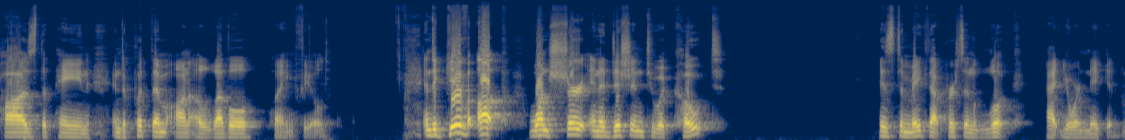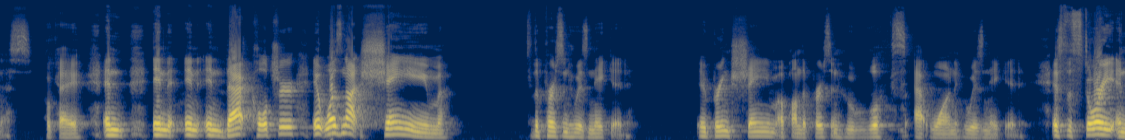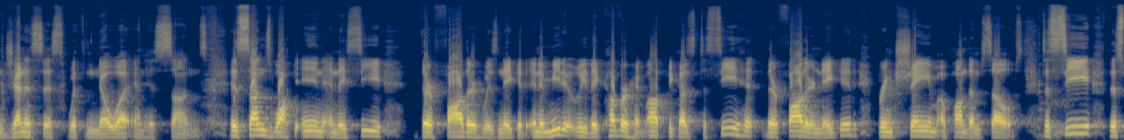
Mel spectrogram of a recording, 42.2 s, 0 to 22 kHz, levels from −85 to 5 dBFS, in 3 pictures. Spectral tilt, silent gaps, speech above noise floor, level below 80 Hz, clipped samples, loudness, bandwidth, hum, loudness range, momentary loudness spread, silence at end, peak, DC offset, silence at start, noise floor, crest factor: -5 dB/octave; none; 69 dB; -60 dBFS; 0.2%; -13 LUFS; 19 kHz; none; 10 LU; 15 LU; 0 s; 0 dBFS; under 0.1%; 0.05 s; -82 dBFS; 14 dB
